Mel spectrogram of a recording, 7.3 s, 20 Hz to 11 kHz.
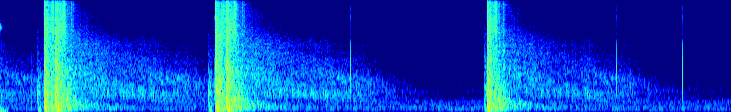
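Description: Three loud, separate gunshots serve as warning shots in the military shooter game ArmA 3. Each sharp crack is followed by a fading echo tail, and a few faint clicks fall in between.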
